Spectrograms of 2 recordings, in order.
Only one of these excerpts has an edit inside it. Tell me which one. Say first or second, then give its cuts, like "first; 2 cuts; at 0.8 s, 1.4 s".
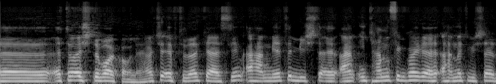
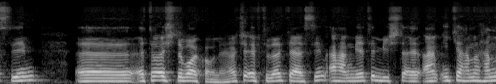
first; 1 cut; at 3.7 s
